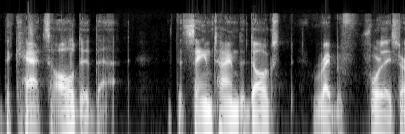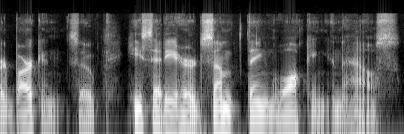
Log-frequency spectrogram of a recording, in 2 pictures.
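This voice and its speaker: A man's voice: fairly low pitch, fairly even intonation, normal speed, vocal fry, dry recording, studio quality. A middle-aged man co-hosting a podcast, telling a personal story in a rambling, earnest way with many restarts. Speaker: podcast co-host. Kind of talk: casual chat, storytelling.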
